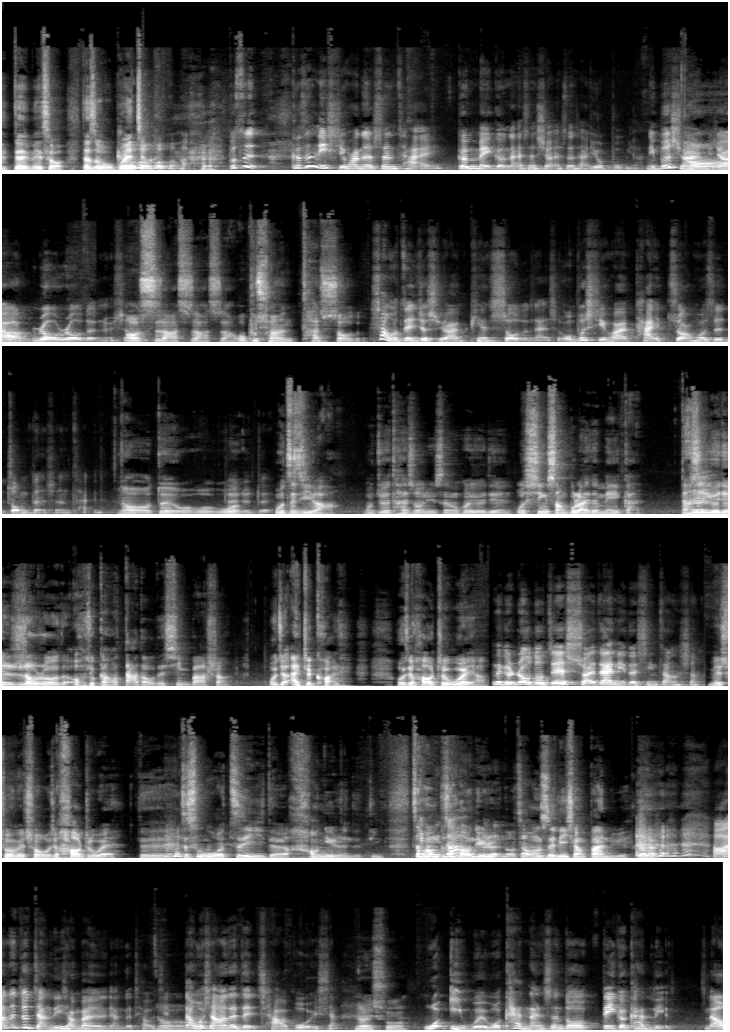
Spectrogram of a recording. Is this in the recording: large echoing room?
no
